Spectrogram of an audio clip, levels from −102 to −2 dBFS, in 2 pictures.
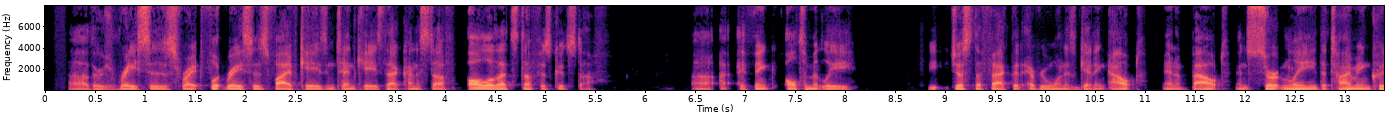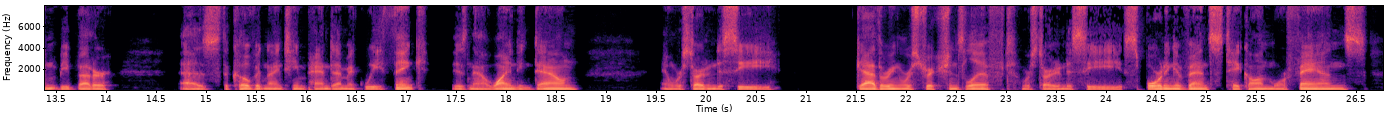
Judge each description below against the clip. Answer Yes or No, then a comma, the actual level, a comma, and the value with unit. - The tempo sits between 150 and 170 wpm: Yes, average, 155 wpm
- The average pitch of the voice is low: Yes, very low, 85 Hz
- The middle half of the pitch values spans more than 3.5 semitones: No, average, 2.9 semitones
